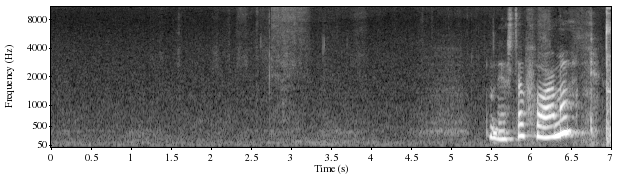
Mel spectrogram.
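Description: Yarn rustles softly as a needle pulls it through crochet.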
